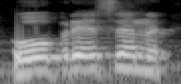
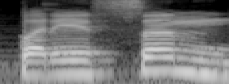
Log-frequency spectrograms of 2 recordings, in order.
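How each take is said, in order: First: The word starts with its opening o vowel. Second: The opening o vowel is dropped entirely. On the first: "आप बोलोगे ऑपरेशन" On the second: "अपना बूढ़े ने पूछो जाना, पता क्या बोले"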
